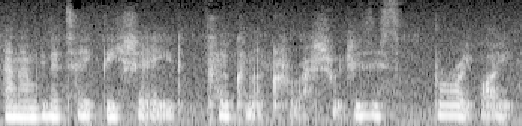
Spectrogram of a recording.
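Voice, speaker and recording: A woman with a croaky voice calmly narrating a makeup tutorial step by step. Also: medium pitch, unhurried, noisy background. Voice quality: gravelly. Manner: calm, methodical, narrates each step as she goes. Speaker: makeup vlogger.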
